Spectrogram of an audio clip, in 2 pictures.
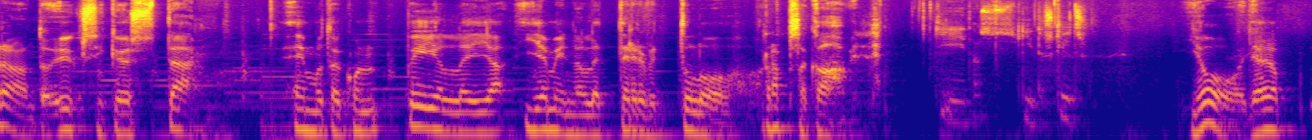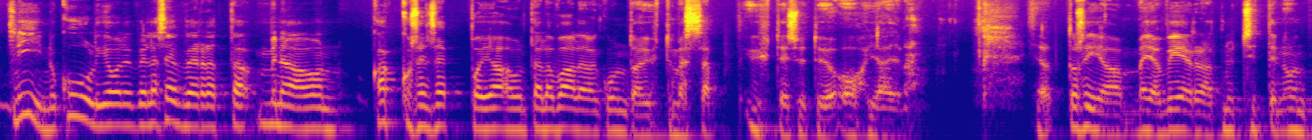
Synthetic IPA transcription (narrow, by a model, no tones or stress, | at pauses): rɑnt̪oyksikøst̪æ | eˑimuːt̪ɑkunpiːjɑlːejjɑjeminːɑlːet̪t̪erʋet̪tuloːrɑpsɑkɑhʋilːe̥ | joːjɑjɑniːnnokuːlioˑːleʋʋielæseʋʋerːɑet̪ːæminæoːnkɑkːosensepːojɑoːnt̪æːlːæʋɑːlelɑŋkunt̪ɑyht̪ymæsːæyht̪eˑisøt̪yøohjɑːjɑnɑ | jɑt̪osiɑːmmeˑijæʋʋierɑːt̪nyt̪sit̪ːenon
